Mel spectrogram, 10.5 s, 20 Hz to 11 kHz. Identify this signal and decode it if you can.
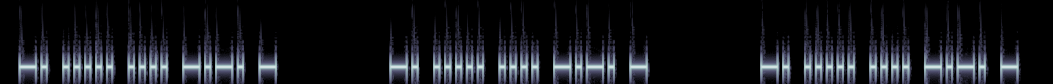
Morse code, heard as a keyed tone, about 22 wpm, 700 Hz. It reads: N5HCT N5HCT N5HCT
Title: USA Call Signs - 5 Characters - Repeated 3x - 22wpm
